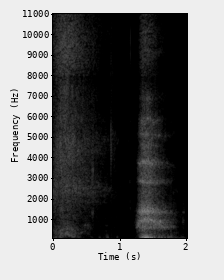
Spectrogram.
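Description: A person's breathing close to a microphone: a soft sigh, then a second, louder breath just over a second later.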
